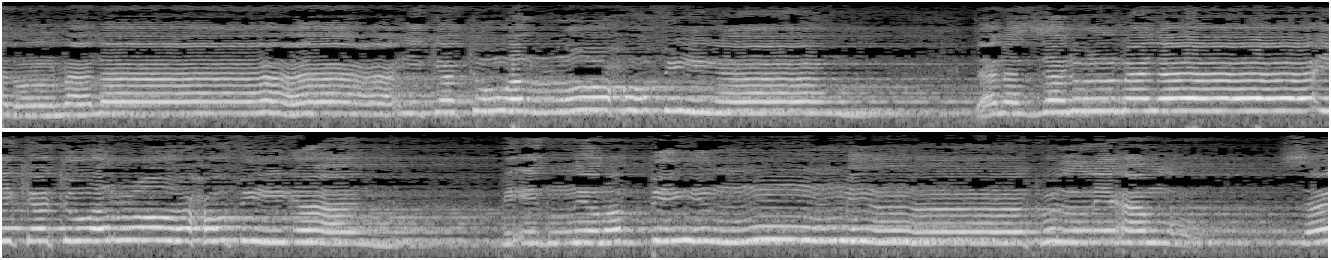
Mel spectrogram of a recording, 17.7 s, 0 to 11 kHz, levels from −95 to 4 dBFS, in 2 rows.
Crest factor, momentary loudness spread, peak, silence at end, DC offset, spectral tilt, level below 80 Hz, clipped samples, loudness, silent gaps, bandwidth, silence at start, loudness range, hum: 12 dB; 13 LU; 0 dBFS; 0 s; under 0.1%; -4 dB/octave; -52 dBFS; under 0.1%; -12 LUFS; none; 10.5 kHz; 0 s; 5 LU; none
